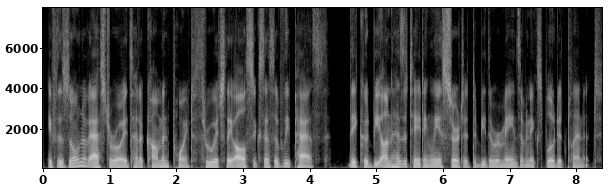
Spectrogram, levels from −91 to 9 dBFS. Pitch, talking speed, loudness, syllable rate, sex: 120 Hz, 200 wpm, -20 LUFS, 5.9 syllables/s, male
